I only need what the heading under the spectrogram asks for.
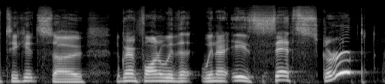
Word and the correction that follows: Skerritt: He did 1,068 points, 29 predictions. – Is that how you say it, mate? Is that how you say his last name? – Surely it's Skerritt. – Seth Skerritt. – It's Seth Skerritt.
